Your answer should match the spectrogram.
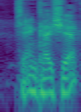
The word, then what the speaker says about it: Chiang Kai-shek: when Chiang Kai-shek, or however you say his name. – Chiang Kai-shek, there you go. I believe, yeah. – FTA, F-A-T, F-T-C, whatever.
